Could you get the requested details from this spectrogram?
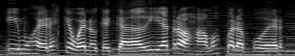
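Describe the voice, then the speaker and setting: A woman's voice: mid-range voice, a little fast, highs cut off, over loud music. A woman in a women's biker group, chatting casually in an interview with lots of fillers. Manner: chatty, many fillers like "o sea".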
